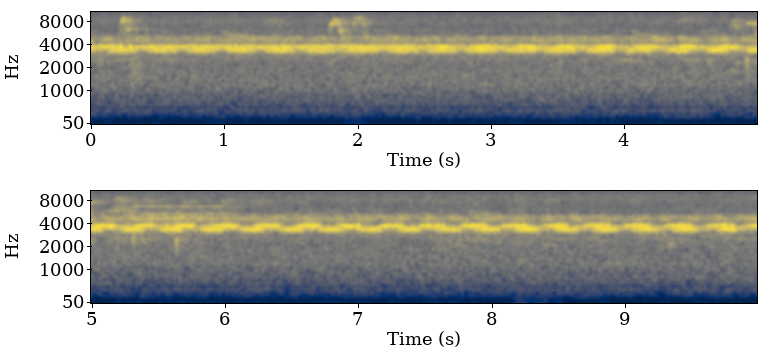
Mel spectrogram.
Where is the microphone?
in a park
